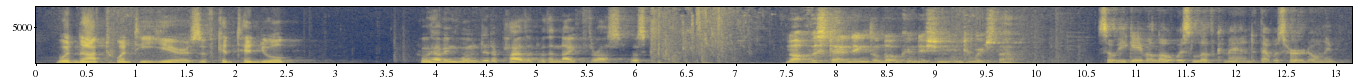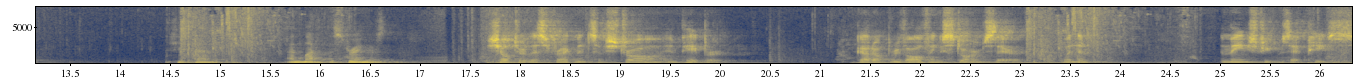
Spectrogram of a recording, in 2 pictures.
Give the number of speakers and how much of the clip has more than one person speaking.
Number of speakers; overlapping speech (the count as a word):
six, no overlap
